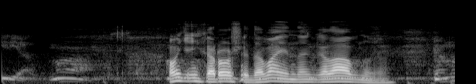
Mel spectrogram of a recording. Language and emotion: Russian, positive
